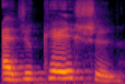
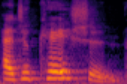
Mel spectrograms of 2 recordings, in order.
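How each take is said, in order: First: The stress falls on the third syllable. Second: The same.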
